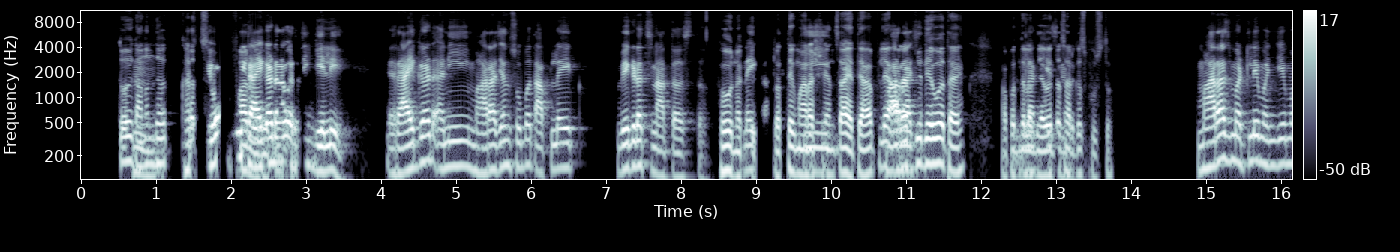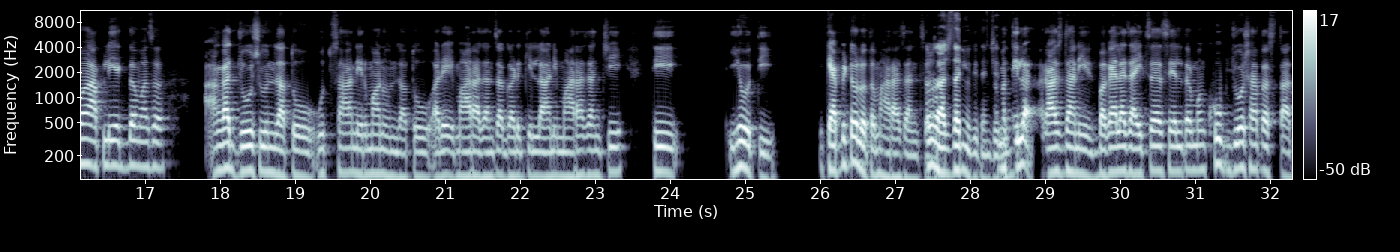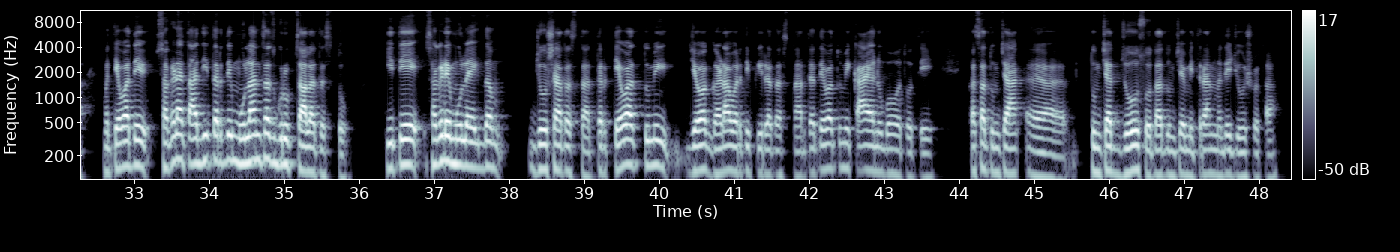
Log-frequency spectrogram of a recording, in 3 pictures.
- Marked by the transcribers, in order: tapping; in English: "कॅपिटल"; in English: "ग्रुप"
- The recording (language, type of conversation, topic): Marathi, podcast, तुमच्या शिक्षणाच्या प्रवासातला सर्वात आनंदाचा क्षण कोणता होता?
